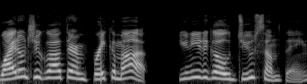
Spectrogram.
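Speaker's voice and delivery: mock irritated, angry, scolding tone. Retelling a friend's demand made over the phone: imitating Nat being mad. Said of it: "she's, like, mad at me".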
